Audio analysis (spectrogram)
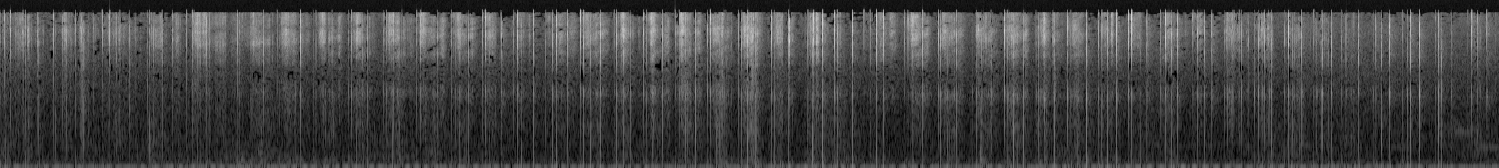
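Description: A solid red bar of soap held in the hand is scratched and tapped with long fingernails, giving a steady run of quick, dry scratching clicks and taps. The rough, bright texture is mostly low-heavy with a constant hum underneath, and each hit dies away almost instantly.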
